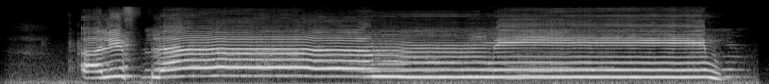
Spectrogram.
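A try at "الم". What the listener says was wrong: لام میں آپ نے مد کم کی ہے.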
